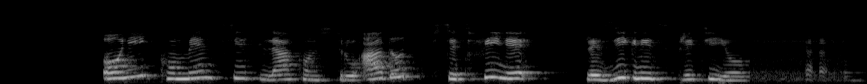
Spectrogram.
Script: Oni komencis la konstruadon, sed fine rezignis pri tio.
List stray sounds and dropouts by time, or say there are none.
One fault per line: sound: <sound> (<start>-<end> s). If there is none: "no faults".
sound: laugh (8.0-8.3 s)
